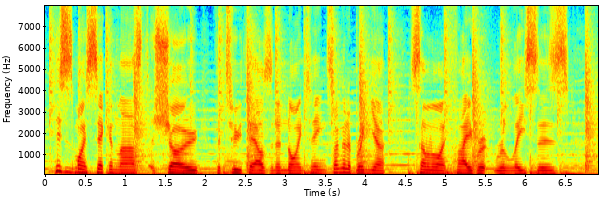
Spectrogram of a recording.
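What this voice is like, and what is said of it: Sick, under-the-weather voice. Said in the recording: “excuse my voice, I have a little bit of man flu”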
